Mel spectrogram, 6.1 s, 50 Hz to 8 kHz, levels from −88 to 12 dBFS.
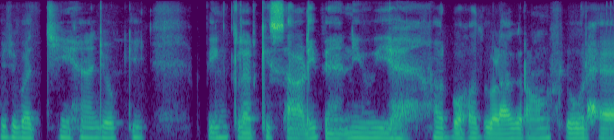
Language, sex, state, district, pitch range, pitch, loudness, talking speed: Hindi, male, Jharkhand, Deoghar, 100-110 Hz, 105 Hz, -23 LUFS, 165 wpm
